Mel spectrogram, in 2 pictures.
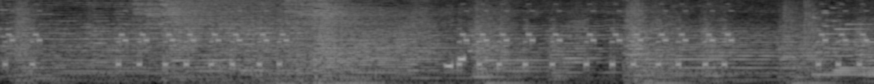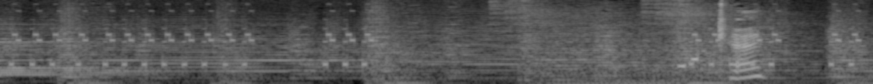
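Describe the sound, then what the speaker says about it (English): Chickens cluck in the video game The Great Ace Attorney Chronicles, faint under steady game music, with a few brief sharper calls near the end. "The birds seem to agree."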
